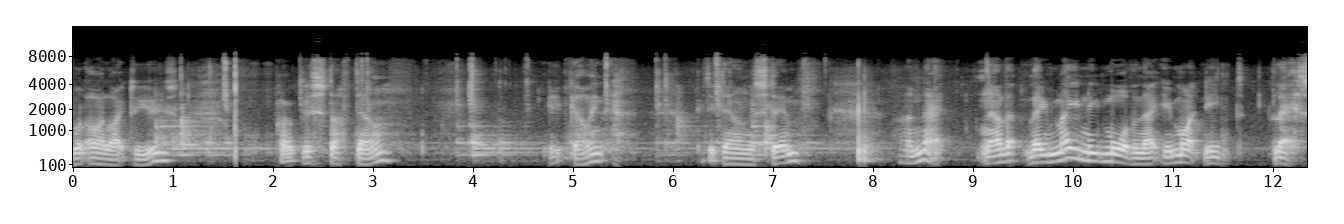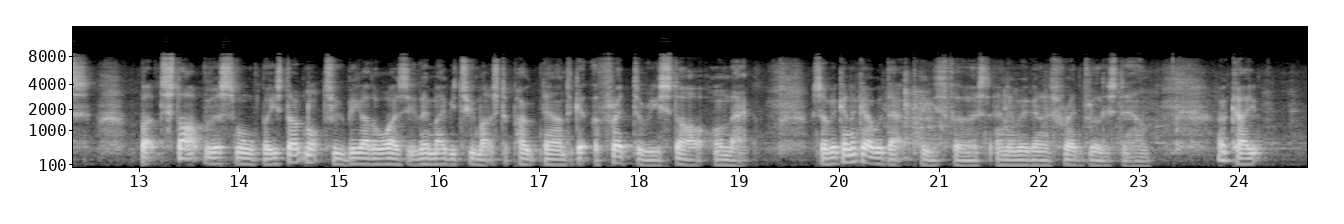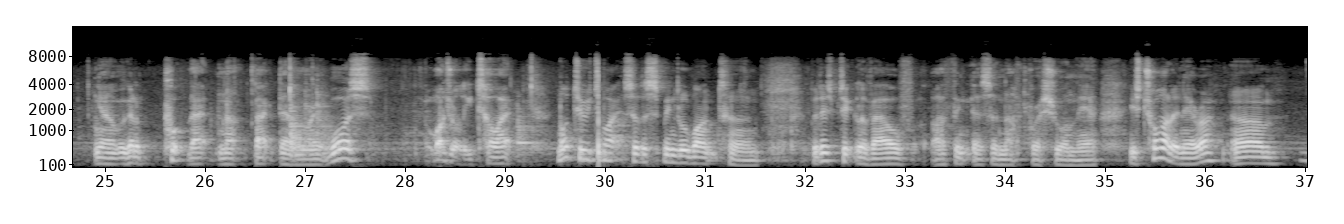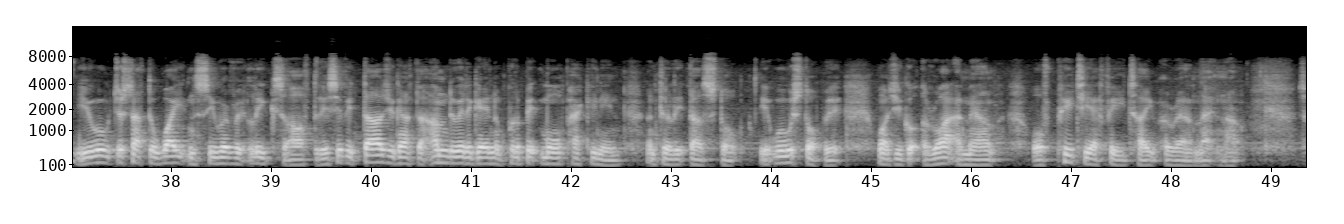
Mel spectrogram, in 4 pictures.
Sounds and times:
Speech: 0.0s - 3.3s, 4.7s - 7.5s, 8.2s - 23.2s, 23.8s - 49.3s
Inside, small room: 0.0s - 49.3s.

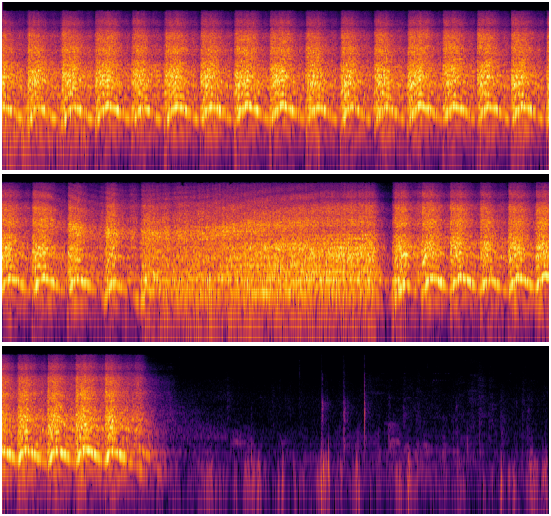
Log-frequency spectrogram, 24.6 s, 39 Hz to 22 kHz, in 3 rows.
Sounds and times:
Idling: 0.0s - 17.6s
Accelerating, revving, vroom: 0.0s - 18.8s
Medium engine (mid frequency): 0.0s - 19.9s
Vehicle: 0.0s - 21.0s.

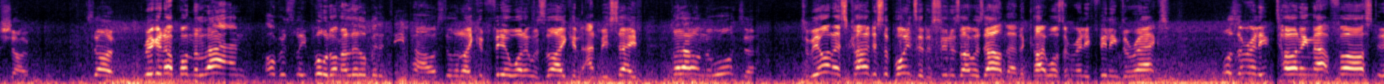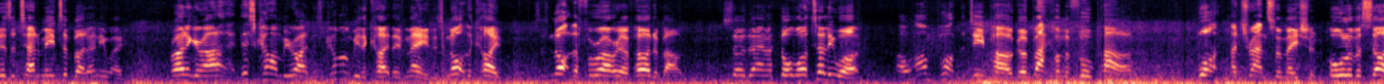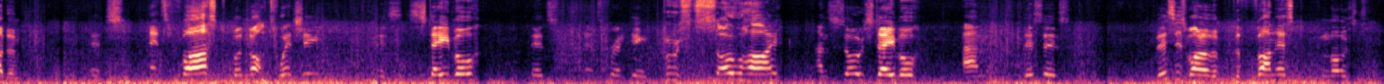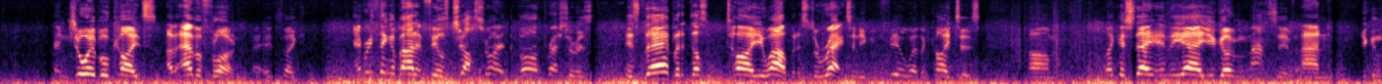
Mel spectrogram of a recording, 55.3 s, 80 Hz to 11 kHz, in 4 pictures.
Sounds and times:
Speech: 0.0s - 0.3s, 0.9s - 25.2s, 25.8s - 27.9s, 28.6s - 38.4s, 39.2s - 41.2s, 42.1s - 55.3s.

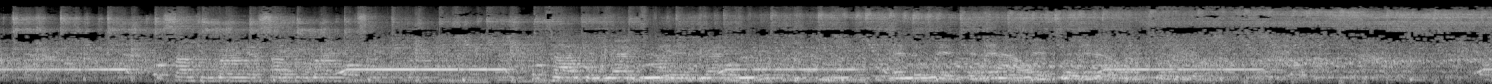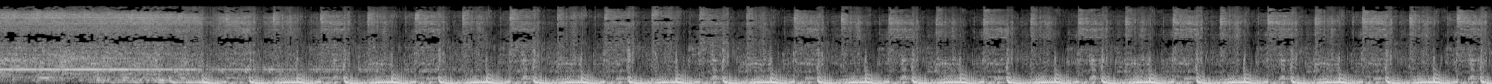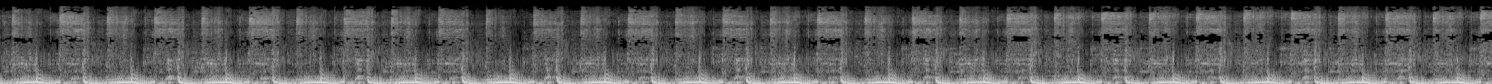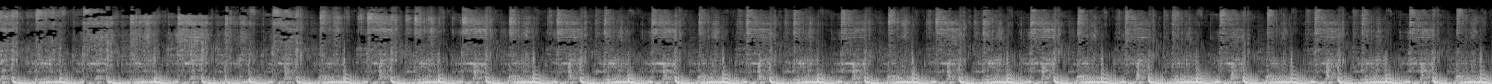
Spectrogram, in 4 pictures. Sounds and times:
Disco: 0.0s - 59.6s.

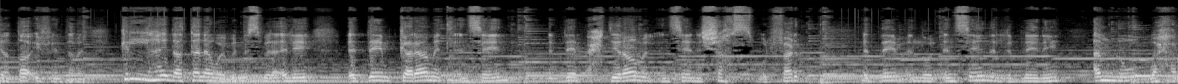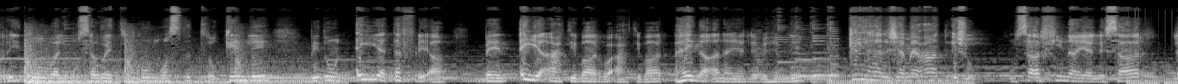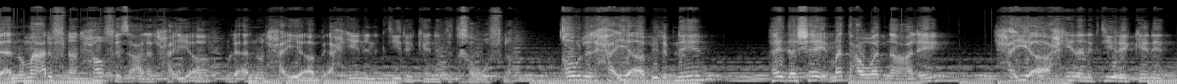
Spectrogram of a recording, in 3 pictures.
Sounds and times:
Male speech, man speaking: 0.0s - 35.3s
Music: 0.0s - 35.3s
Narration, monologue: 0.0s - 35.3s.

